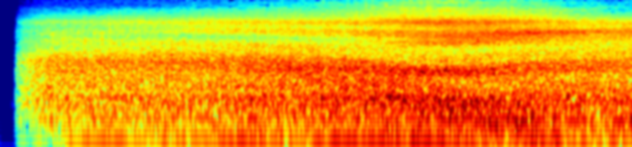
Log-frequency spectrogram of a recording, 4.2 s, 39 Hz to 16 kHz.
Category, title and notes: Sound effects > Vehicles
tampere car27
automobile, car, vechicle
